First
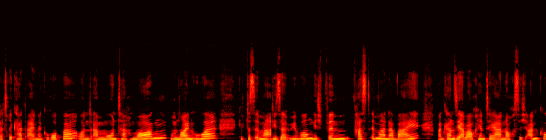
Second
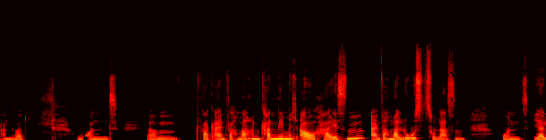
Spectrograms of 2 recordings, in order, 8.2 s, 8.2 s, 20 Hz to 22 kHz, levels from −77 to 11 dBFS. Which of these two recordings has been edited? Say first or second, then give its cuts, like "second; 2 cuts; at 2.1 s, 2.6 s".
first; 1 cut; at 4.1 s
